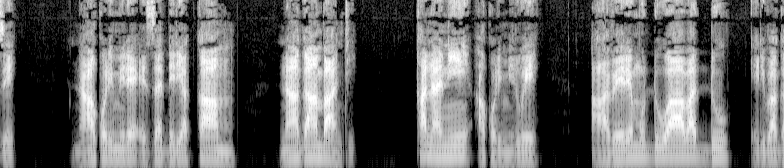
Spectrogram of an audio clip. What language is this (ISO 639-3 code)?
lug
